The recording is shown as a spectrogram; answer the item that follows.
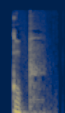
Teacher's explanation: The letter P in Dutch is less explosive than in English.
